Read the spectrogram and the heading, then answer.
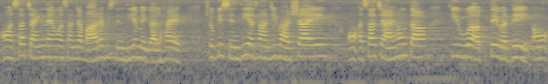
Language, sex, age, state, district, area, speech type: Sindhi, female, 30-45, Madhya Pradesh, Katni, rural, spontaneous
